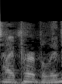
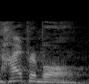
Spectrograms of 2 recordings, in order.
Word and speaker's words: hyperbole: My friend who's a pastor is still convinced that you pronounce it hyperbole, but it's hyperbole. It's not like the Super Bowl and the Orange Bowl and the Hyper Bowl.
